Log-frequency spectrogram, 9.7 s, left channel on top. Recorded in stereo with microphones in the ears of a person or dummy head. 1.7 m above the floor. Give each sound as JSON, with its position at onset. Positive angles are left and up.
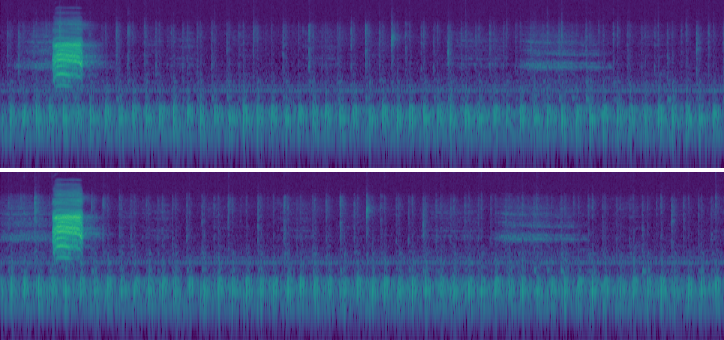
{"t": 0.7, "sound": "a bird", "side_deg": -15, "distance_m": 0.5}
